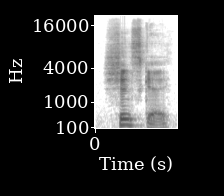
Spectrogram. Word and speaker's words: Shinsuke: Shinsuke. That's how you pronounce it.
